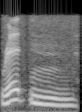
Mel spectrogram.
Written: written

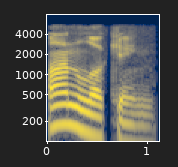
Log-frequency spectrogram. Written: onlooking

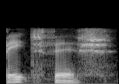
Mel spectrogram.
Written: baitfish

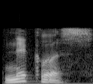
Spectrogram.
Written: Nicklaus

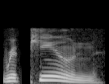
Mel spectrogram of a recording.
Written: repugn

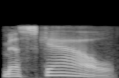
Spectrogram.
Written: mescal

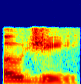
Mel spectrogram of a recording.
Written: OG

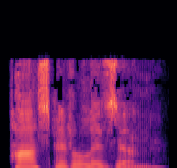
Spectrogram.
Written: hospitalism

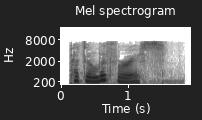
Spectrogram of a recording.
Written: petaliferous

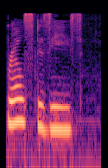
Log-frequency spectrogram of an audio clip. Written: Brill's disease

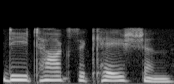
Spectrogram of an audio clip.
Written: detoxication

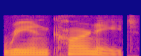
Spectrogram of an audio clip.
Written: reincarnate

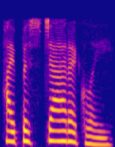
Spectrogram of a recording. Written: hypostatically

